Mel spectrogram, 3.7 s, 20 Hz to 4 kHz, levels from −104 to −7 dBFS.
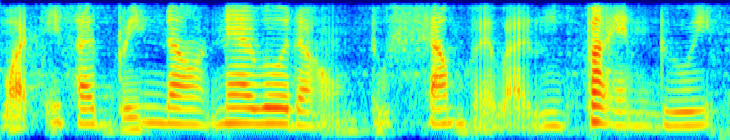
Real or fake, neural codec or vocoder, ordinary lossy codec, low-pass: fake; codec, 24 kHz, 0.9 kbps, WavTokenizer, small release; none; 3.6 kHz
